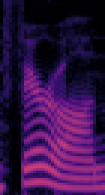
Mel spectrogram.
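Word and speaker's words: FARAON: your body well pronounce the Mantra Faron like this f a a r r r a on many times but with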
